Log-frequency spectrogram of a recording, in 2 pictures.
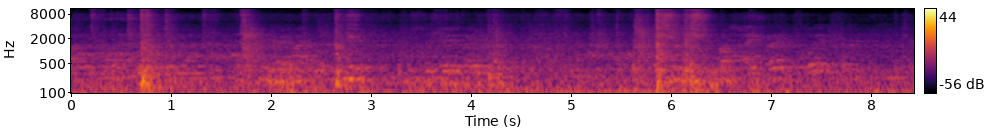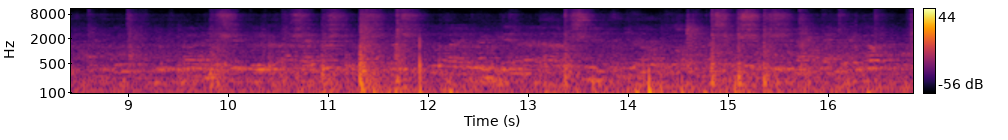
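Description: Feet shuffle and scuff on a canvas floor.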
